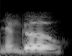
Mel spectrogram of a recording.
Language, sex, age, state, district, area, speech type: Bodo, male, 60+, Assam, Chirang, rural, conversation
